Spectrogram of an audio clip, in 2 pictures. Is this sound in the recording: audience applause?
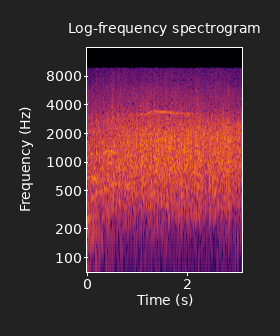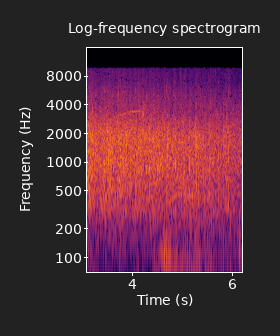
yes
